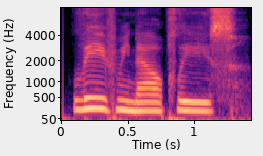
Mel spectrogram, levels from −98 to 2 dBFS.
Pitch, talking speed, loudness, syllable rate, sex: 205 Hz, 170 wpm, -15 LUFS, 5.1 syllables/s, female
